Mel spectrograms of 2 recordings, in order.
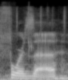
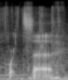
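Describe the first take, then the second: First: The 'z' is smooth, with no stop before it. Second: A 't'-like stop comes before the 'z'. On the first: The speaker calls it wrong. "so it's not a Forza" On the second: The speaker calls it right. "it has the t... You have to stop the sound"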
